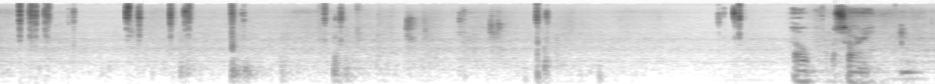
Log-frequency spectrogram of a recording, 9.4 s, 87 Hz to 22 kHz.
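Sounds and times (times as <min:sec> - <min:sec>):
typing on a computer keyboard: 0:00.2 - 0:00.6, 0:01.3 - 0:02.5, 0:07.2 - 0:07.5
speech: 0:08.0 - 0:09.2.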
